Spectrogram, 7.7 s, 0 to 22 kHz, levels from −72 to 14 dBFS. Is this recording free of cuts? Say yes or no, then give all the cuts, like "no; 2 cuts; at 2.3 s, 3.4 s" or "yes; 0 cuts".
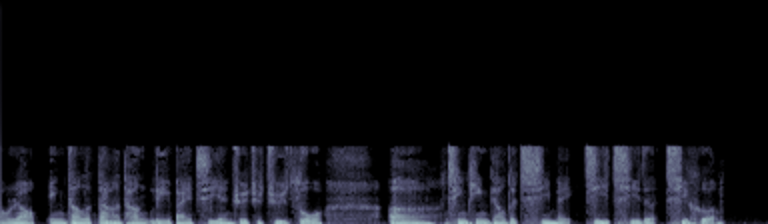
yes; 0 cuts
